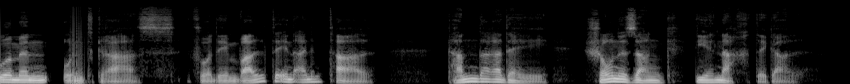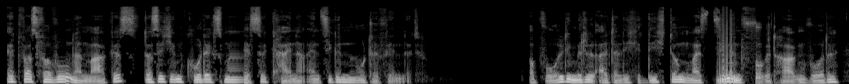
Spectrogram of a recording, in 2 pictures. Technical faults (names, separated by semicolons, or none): processor overload crackle; short concealed packet loss; burst of packet loss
